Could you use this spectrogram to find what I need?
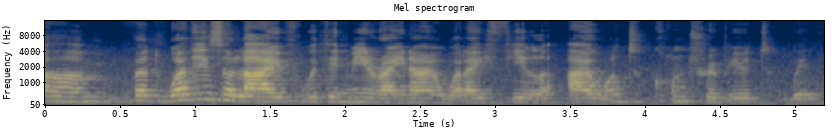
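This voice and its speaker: At a fairly slow pace, the voice comes in a French accent, with audible room echo and noticeable background noise. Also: woman. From France. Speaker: Reiki practitioner and meditation teacher. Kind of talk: casual live-stream talk before a guided meditation. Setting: live stream.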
